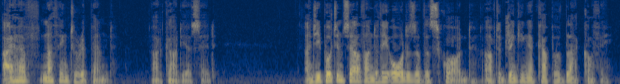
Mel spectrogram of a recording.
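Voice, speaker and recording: A man narrating a novel as an audiobook, in a measured storytelling manner. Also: fairly low pitch, a little mellow, breathy edge, no echo, studio quality.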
